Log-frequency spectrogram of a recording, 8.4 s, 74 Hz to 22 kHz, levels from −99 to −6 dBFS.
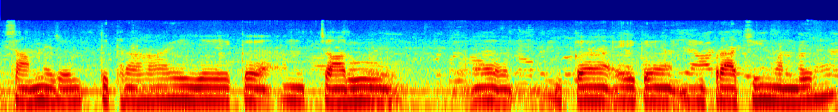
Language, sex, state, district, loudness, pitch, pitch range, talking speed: Hindi, male, Rajasthan, Churu, -15 LUFS, 130 Hz, 125-135 Hz, 120 wpm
